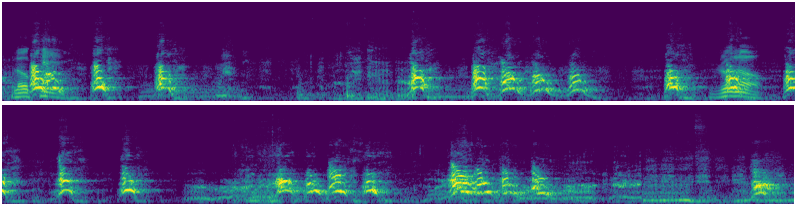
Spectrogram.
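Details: Rottweiler guard dogs at the Gervi kennel in Vietnam barking in repeated clusters across sixteen seconds, each bark harsh and resonant, while a man's voice gives commands to sit between bursts.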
